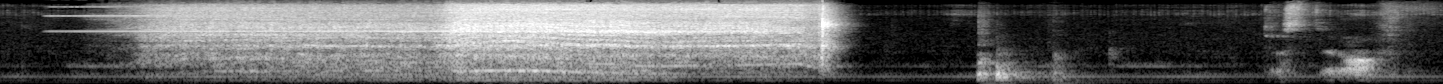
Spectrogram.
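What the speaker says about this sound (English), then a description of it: "let me just drill a hole in here first" A power drill bores a hole into a wooden base for a door-knob hanger, a loud whine lasting about four seconds that rises in pitch partway through, followed by a few light knocks as the piece is handled.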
